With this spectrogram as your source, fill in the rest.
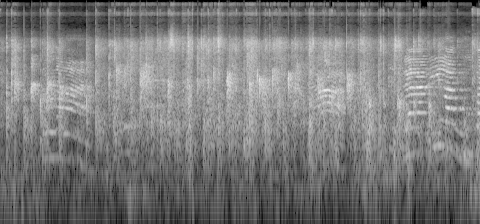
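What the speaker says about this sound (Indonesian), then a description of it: "Tepuk tangan." Children in an Indonesian third-grade classroom clap hands in a lively mix of taps and claps, with young voices chattering and calling out throughout, busy and close.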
